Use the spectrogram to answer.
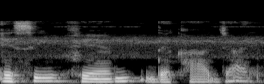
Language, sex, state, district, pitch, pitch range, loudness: Bengali, female, Assam, Hailakandi, 145 Hz, 125-150 Hz, -18 LUFS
